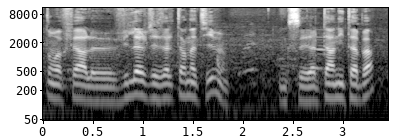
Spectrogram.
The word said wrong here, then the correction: Alternatiba: Alternatiba. Attends, je le prononce mal.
